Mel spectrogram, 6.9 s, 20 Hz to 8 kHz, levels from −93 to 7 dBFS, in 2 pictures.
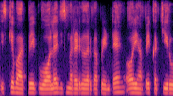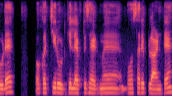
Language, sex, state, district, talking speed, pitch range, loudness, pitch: Hindi, male, Arunachal Pradesh, Lower Dibang Valley, 245 wpm, 130-140 Hz, -20 LUFS, 135 Hz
